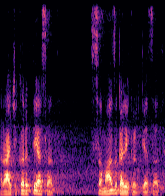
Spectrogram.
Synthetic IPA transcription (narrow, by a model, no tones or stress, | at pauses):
ɾad͡ʑəkəɾt̪easat̪ | səmad͡zkaɾjəkəɾt̪easat̪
